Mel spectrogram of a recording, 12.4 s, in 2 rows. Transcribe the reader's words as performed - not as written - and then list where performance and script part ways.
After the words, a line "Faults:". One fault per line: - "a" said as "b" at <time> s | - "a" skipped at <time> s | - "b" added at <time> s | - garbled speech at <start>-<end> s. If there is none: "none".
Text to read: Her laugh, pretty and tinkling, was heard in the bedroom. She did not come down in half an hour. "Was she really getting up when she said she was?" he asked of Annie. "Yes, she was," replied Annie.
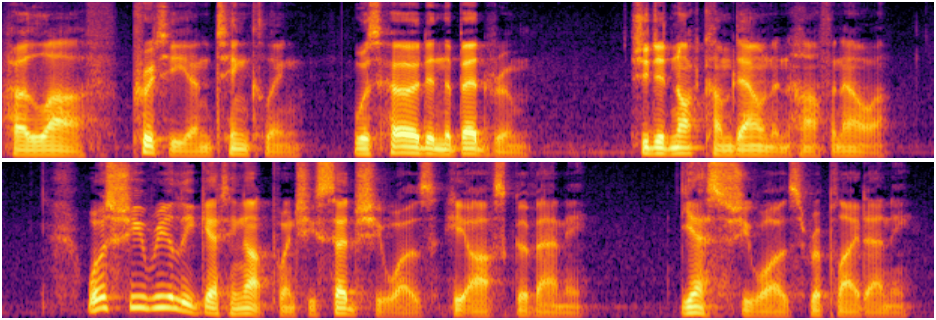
Her laugh, pretty and tinkling, was heard in the bedroom. She did not come down in half an hour. "Was she really getting up when she said she was?" he asked of Annie. "Yes, she was," replied Annie.
Faults:
none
